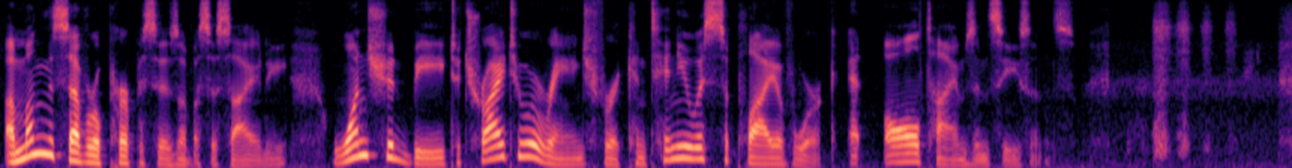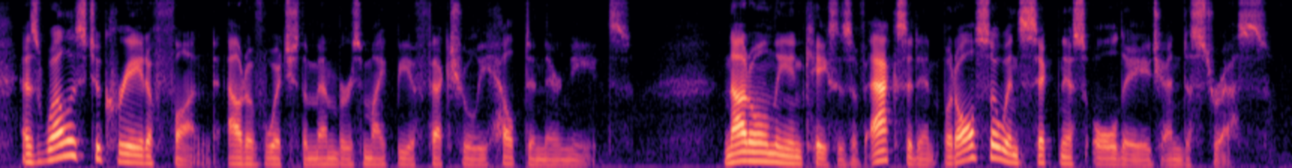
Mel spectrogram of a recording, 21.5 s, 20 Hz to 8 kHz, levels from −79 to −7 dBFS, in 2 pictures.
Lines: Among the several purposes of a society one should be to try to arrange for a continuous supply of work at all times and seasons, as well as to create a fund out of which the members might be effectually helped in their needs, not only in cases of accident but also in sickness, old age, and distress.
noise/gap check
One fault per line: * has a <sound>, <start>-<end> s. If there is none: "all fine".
* has a sniff, 9.4-10.5 s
